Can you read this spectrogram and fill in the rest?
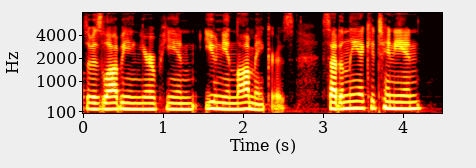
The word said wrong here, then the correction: Kittitian: I think this is pronounced Kittitian, yes, Kittitian passport could be presented to Chinese or Russian businessmen as a must-have.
